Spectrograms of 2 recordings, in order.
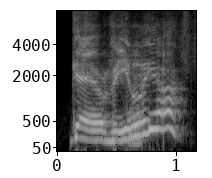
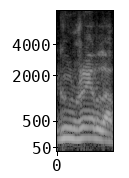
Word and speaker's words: guerrilla: I thought it was going to pronounce guerrilla. Like, almost like gorilla, but guerrilla. Yeah, I think it's specifically said to be different to avoid, well, gorilla and guerrilla confusion.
